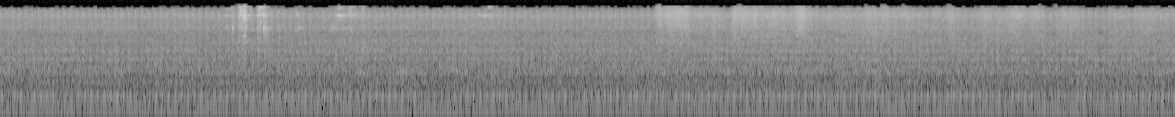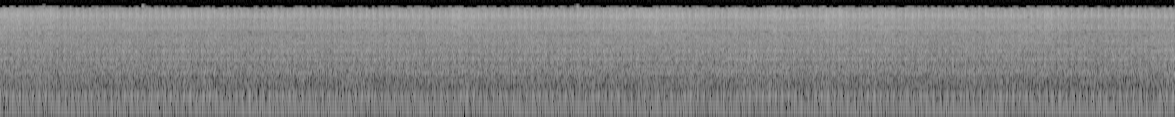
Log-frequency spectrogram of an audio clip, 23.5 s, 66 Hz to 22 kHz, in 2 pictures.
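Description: KYMCO Racing 150 scooter's single-cylinder four-stroke engine idling steadily with an even note, running so the alternator charges the battery. A few faint clicks sound in the first eight seconds.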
